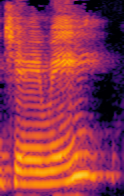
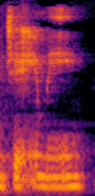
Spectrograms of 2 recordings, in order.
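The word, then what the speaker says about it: Jaime: And with my name being Jamie, I wanted to go away from actually having my name in my domain because there's so many different ways to spell it.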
